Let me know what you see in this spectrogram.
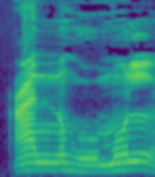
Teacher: jelas tidak berdengung maka dibaca jelas jangan dipanjangkan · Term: izhar halqi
